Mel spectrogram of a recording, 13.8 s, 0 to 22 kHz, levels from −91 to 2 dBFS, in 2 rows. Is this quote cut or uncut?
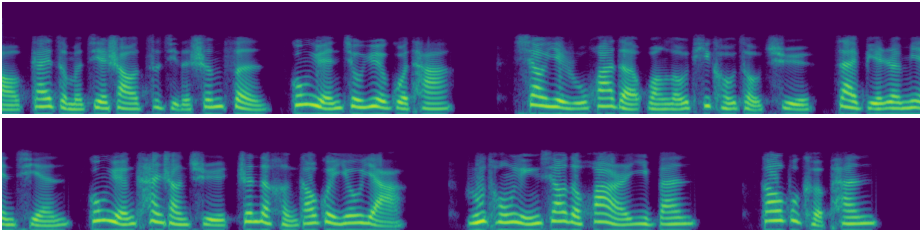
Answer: cut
